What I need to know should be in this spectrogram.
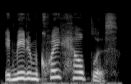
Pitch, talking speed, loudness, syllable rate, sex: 260 Hz, 230 wpm, -16 LUFS, 6.1 syllables/s, female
